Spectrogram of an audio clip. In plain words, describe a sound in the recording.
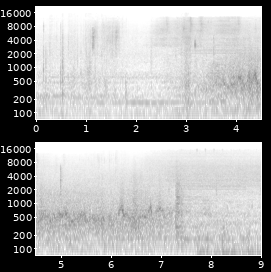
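Rushing air roars during a long fall.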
